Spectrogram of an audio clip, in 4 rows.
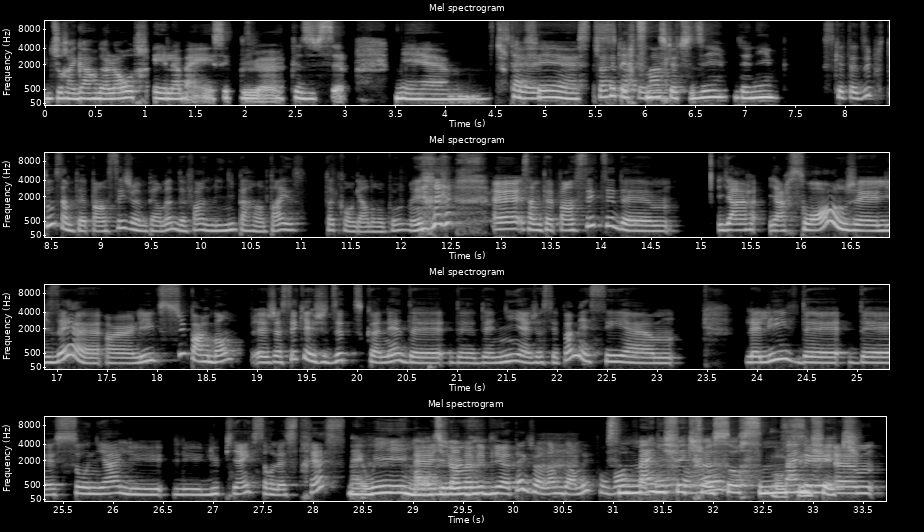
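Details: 64-year-old recently retired man who stutters; changed his approach to stuttering after retirement over a year ago, with avoidance reduction therapy (TREB) and ACT discussed; stuttering.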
